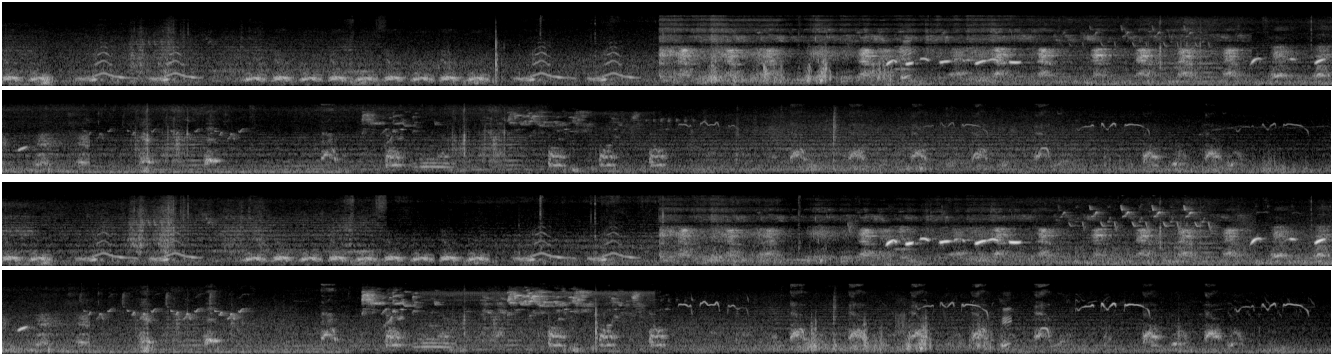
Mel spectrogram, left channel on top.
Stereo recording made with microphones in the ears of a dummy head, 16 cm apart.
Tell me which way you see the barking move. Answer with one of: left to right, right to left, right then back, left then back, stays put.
left to right.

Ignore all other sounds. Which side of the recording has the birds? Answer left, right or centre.
right.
